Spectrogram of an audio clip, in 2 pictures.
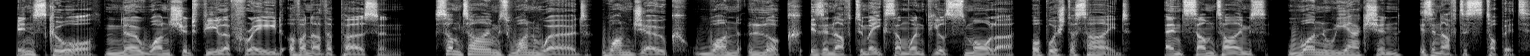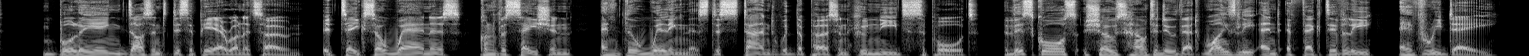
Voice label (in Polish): prezentacja ENG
